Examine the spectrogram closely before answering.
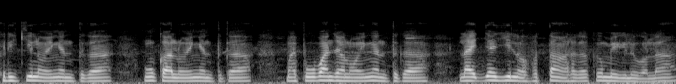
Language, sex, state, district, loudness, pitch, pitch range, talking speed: Wancho, male, Arunachal Pradesh, Longding, -17 LUFS, 165 Hz, 155-175 Hz, 185 wpm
